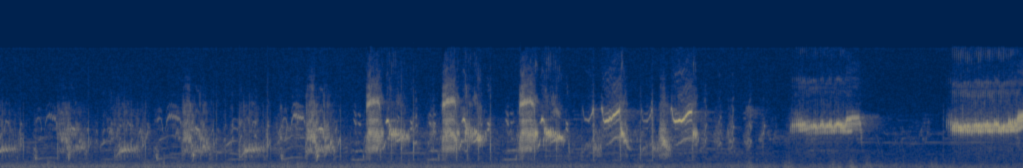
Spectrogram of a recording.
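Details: In spring, at a farm in the Allgäu, a male common starling that has already built its nest sings in courtship on a sunny day: a rambling, varied stream of chatters, clicks and slurred whistles, ending in two long, high, buzzy whistled notes.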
